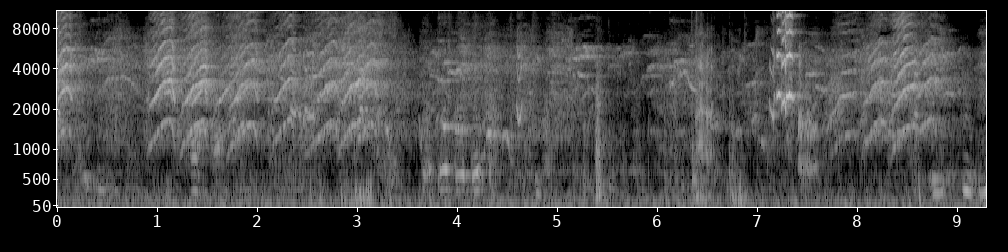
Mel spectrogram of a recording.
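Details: Rainbow lorikeets in a group produce rapid series of harsh rasping squawks early on, then scattered screeches and a loud sharp burst near the end, with soft rustling between calls.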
